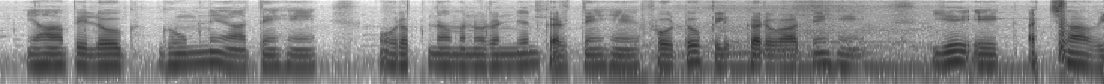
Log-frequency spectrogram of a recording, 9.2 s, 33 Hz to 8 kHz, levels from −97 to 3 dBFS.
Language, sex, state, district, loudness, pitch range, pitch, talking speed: Hindi, male, Bihar, Samastipur, -23 LUFS, 105-120 Hz, 115 Hz, 130 wpm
